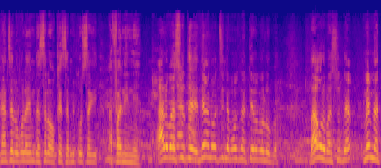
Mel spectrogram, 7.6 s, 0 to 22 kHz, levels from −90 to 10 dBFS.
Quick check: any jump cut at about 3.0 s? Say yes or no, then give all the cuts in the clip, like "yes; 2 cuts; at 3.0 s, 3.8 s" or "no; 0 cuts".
yes; 1 cut; at 3.0 s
